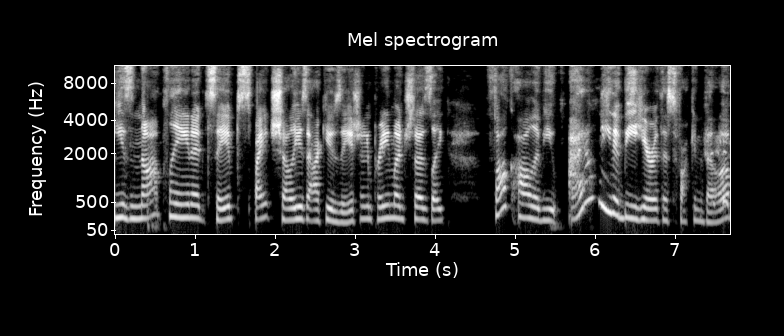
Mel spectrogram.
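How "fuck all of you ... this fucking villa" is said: mock hot-headed, fired-up, heated outburst. Recapping a contestant telling the others he doesn't need them: Chris, fired up and heated. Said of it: "I am getting fired up".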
